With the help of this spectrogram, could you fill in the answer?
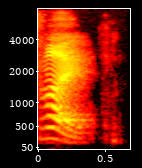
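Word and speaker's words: zwei: फिर इकट्ठा आ गया तो ये जैसे हमने सेट पड़ा एस के बाद स्वाई स्वाई आई स्वाय और यहां पे ई आई हटा गया ये तो है सेकंड होल्ड कीजिएगा भाई तो ये है स्वाय और यहां पे आई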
